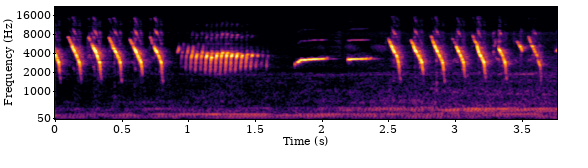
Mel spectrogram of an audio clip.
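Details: Canary of the Spanish Timbrado type singing a training song: quick falling notes, a buzzing trill, two drawn-out flat whistles, then another run of sharp descending strokes.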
